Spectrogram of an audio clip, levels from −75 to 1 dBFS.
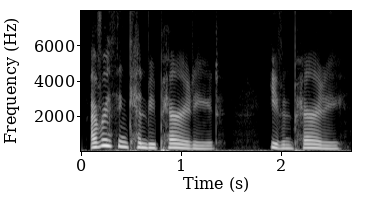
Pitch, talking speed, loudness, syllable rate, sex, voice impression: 210 Hz, 135 wpm, -18 LUFS, 6.7 syllables/s, female, very feminine, adult-like, slightly clear, slightly calm, elegant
